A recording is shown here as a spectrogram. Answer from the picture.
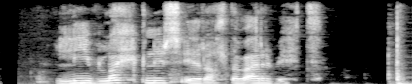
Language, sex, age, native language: Icelandic, male, 10, Icelandic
